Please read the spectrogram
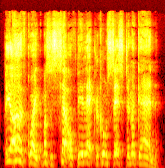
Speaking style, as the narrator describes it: he shouted

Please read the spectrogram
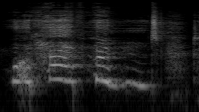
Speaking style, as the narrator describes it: Tom asked, his voice sounding thin and scared

